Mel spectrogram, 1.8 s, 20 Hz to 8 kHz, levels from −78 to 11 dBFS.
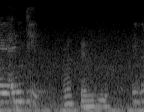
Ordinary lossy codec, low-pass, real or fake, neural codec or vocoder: Opus, 16 kbps; 7.2 kHz; real; none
